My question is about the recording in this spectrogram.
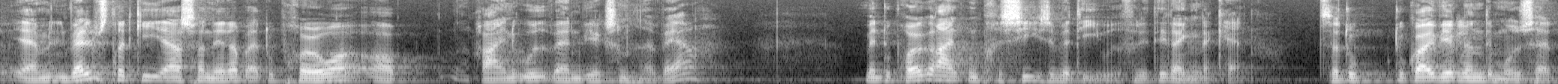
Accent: Taastrup, Capital Region of Denmark, Denmark; also born or lived in Sydhavnen, Copenhagen; jeg er faktisk fra Vestegnen. Som barn, der voksede op i Tostrup

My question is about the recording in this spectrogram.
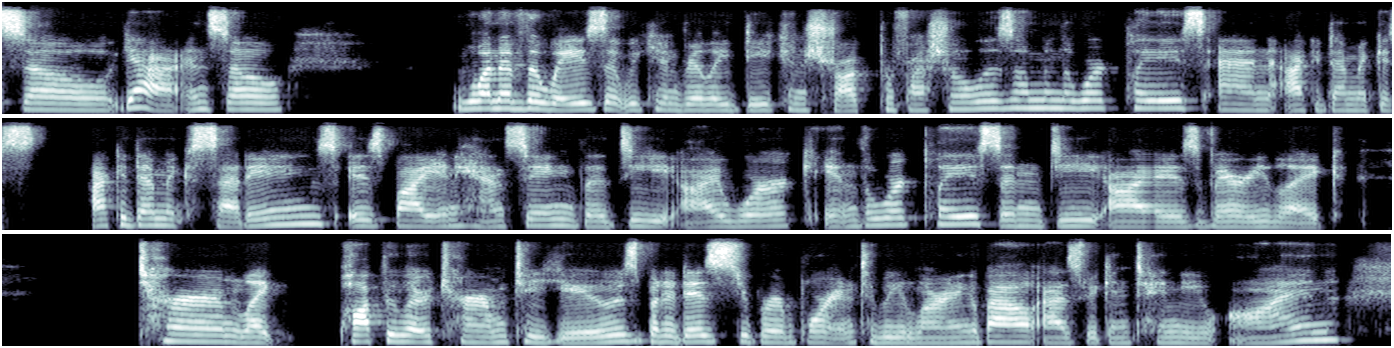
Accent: Hawaii, United States; now in Oregon, United States; I'm from Hawaii

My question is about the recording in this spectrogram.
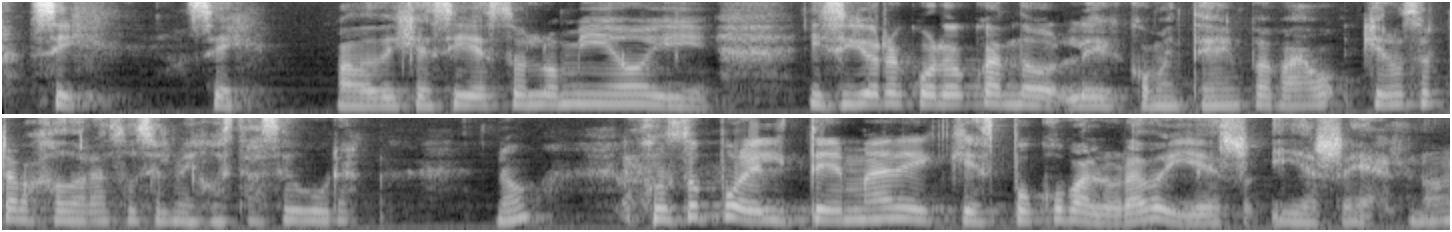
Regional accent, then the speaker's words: Tlaxcala, Mexico; also born or lived in State of Mexico; soy originaria del estado de Tlaxcala y originaria de Tlaxcala, digamos de Cotlán, Tlaxcala

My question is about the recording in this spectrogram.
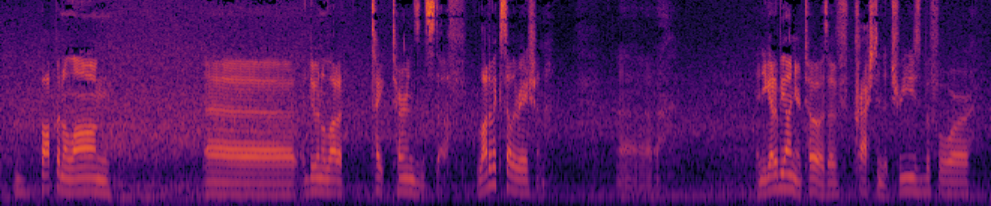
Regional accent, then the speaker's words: Idaho, United States; moved away as an adult; now in Oslo, Norway; growing up in Idaho, it's no big surprise that, you know, I fit in pretty well in Norway because it's mostly mountains and forests and snow and potatoes. And that's pretty much what Idaho is.

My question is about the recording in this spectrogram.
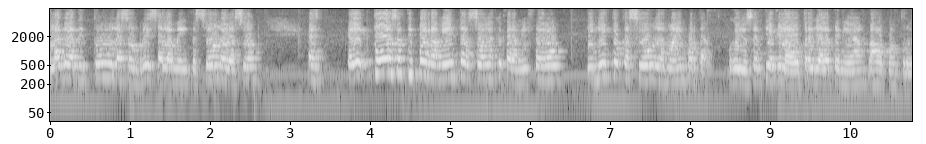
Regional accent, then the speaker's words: Venezuela; yo soy venezolana

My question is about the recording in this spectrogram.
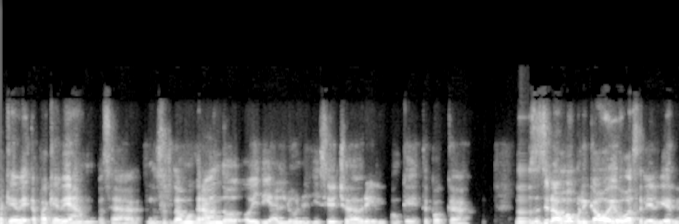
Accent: Puerto La Cruz, Anzoátegui, Venezuela; moved away

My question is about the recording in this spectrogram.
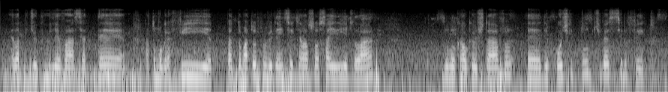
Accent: Rio de Janeiro, Brazil; eu sou do Rio de Janeiro

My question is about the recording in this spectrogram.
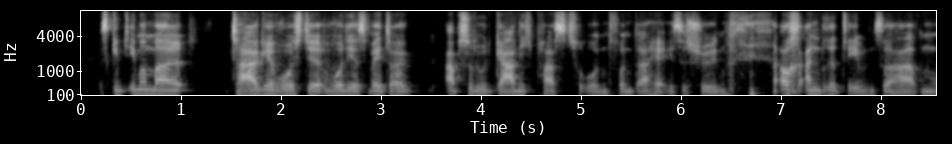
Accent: Stuttgart, Baden-Württemberg, Germany; moved away; ich komme ja gebürtig aus dem Schwabenland, bin in Stuttgart geboren

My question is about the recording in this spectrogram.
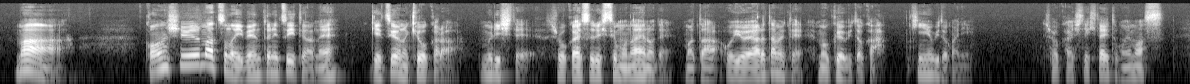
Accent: Hokkaido, Japan; also born or lived in Nagano / Nagoya; 僕はあの長野に生まれて北海道に育った

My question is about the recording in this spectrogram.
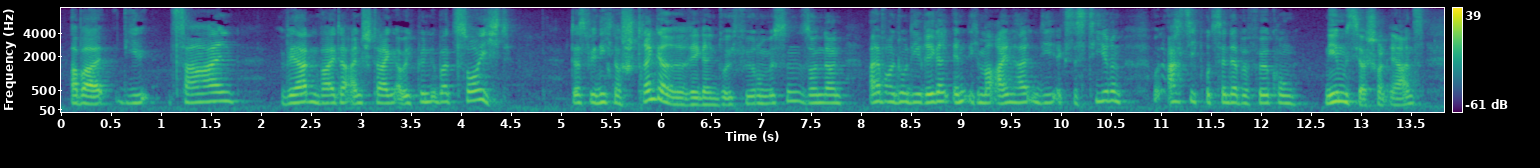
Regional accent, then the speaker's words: Würzburg, Bavaria, Germany; Also ich komme ja aus der Stadt Würzburg und äh, ich bin ja auch Familienvater.

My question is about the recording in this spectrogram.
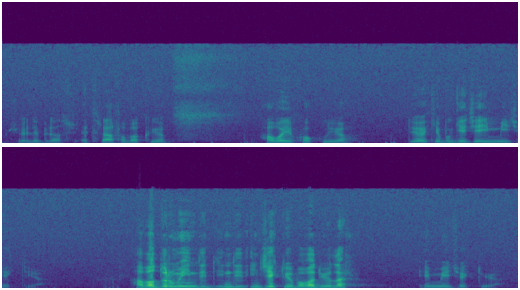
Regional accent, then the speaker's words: Black Sea Region, Turkey; Biz Karadeniz'de o kadar kolay uyamayız kimseye.

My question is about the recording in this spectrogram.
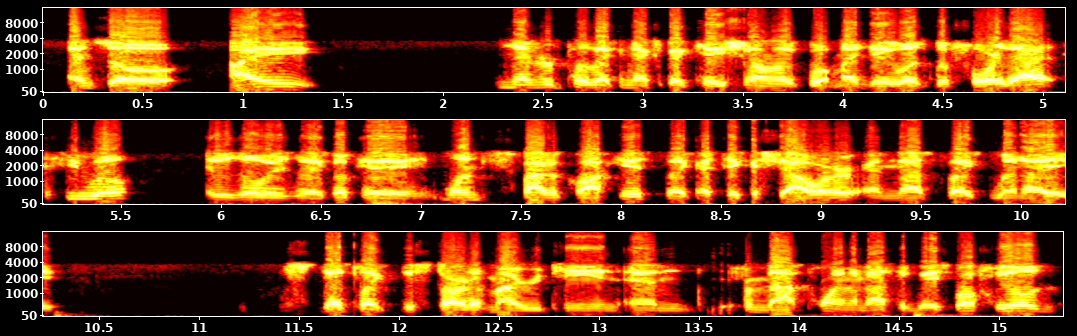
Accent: Eastern Oregon, United States; also born or lived in Redlands, California; my baseball card says California, but I grew up in Oregon

